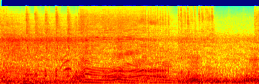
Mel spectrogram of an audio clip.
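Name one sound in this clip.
A dirt bike engine revs up and down sharply.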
